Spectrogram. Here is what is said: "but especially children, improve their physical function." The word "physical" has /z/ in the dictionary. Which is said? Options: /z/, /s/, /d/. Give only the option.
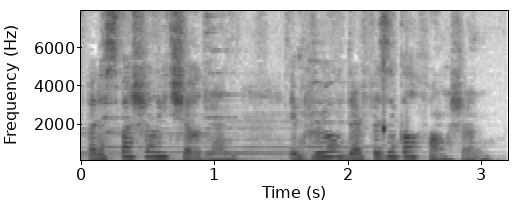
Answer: /z/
